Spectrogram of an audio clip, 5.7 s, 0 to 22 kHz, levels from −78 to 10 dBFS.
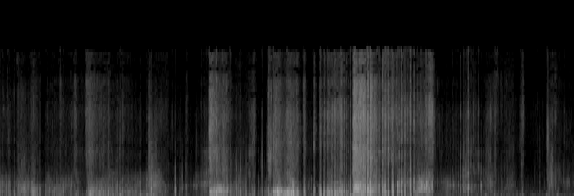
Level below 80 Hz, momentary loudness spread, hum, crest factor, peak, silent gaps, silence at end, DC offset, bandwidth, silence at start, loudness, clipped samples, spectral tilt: -60 dBFS; 20 LU; none; 26 dB; -8 dBFS; none; 0 s; under 0.1%; 17 kHz; 0 s; -32 LUFS; under 0.1%; -2 dB/octave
